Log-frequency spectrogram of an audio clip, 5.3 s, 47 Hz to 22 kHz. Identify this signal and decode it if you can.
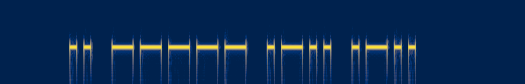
Morse code, heard as a keyed tone, about 17 wpm, 700 Hz. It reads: I0LL
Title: DXCC-100 Call Signs - 4 Characters - Repeated 2x - 17wpm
